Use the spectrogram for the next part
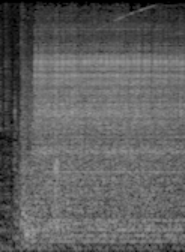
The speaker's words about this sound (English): And as the pages are coming out of the printer, I'm realizing I'm staring at a historical record of the entire financial crisis.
